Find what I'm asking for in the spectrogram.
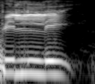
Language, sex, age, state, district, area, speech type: Telugu, male, 30-45, Andhra Pradesh, Sri Balaji, rural, read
